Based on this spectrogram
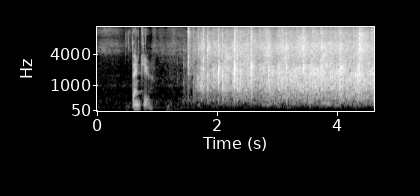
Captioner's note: applause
